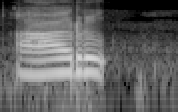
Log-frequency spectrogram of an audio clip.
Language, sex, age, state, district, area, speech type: Telugu, female, 18-30, Andhra Pradesh, Chittoor, rural, read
